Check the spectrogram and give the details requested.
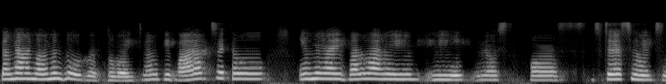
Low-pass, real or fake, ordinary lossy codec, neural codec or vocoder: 7.2 kHz; fake; none; codec, 16 kHz, 0.5 kbps, FreqCodec, smaller model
